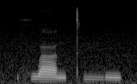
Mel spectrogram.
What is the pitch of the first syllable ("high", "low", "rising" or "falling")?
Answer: falling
